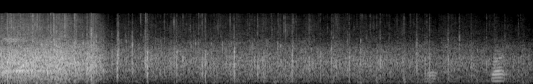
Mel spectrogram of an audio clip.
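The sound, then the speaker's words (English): A crowd applauds loudly, a dense wash of many hands clapping at once that swells at the start, then thins into scattered claps as a voice begins speaking over it. “the only suggestion to everyone here, all of you clapping, join the march on Saturday.”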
